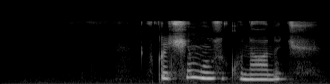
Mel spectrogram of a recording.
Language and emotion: Russian, neutral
